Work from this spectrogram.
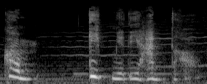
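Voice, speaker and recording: An actress playing a brave, devoted young daughter in a 1950s radio play, wistful and theatrical, with breathy delivery. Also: female voice, high-pitched, lively intonation, a little slow, warm tone, faint music behind. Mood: tender, breathy.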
